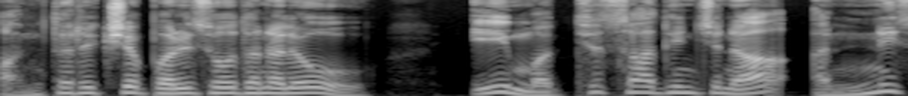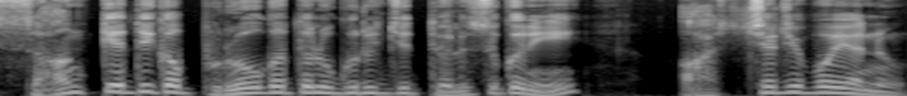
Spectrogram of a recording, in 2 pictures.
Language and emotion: Telugu, surprised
